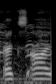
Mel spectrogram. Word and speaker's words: Xi: Xi is pronounced she.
